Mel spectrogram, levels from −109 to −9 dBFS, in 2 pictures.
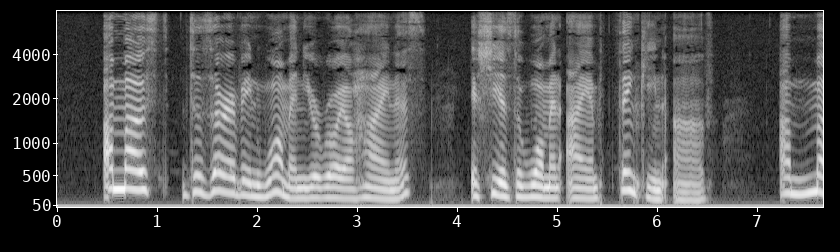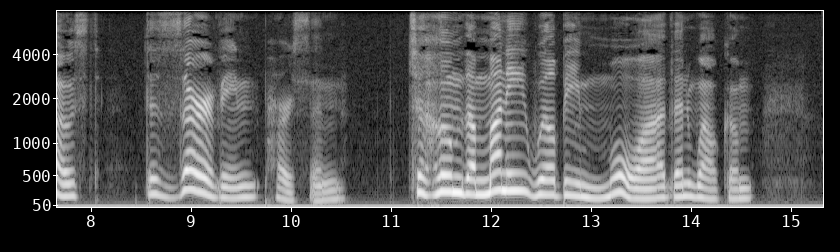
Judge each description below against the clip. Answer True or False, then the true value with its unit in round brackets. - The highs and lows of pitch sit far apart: True (7.1 semitones)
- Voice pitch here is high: False (180 Hz)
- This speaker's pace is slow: True (110 wpm)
